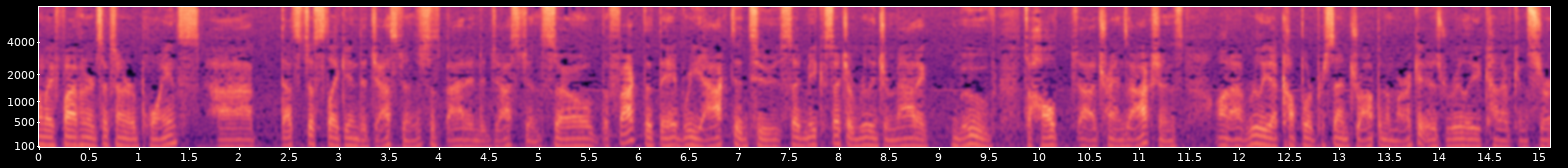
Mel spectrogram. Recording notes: He's outside!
